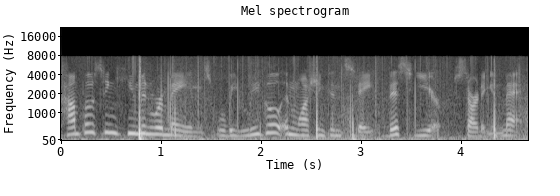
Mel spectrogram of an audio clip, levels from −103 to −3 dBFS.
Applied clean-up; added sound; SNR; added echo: none; Crackle; 3 dB; none.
